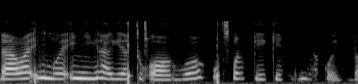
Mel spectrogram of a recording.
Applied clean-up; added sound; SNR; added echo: neural diffusion model UNIVERSE++.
